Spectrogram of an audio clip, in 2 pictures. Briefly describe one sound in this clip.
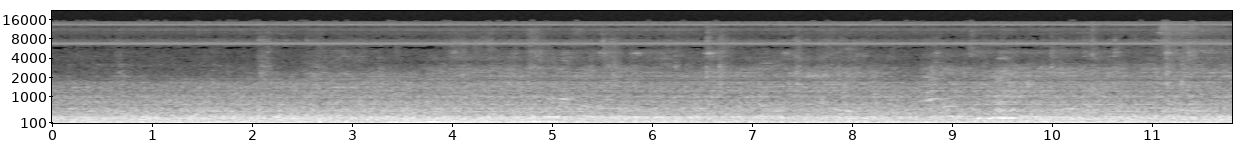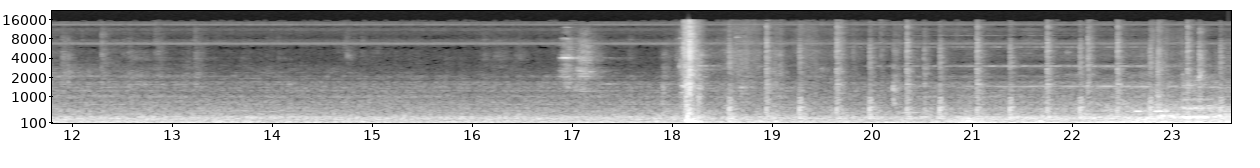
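Outdoor city traffic rumbles steadily.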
